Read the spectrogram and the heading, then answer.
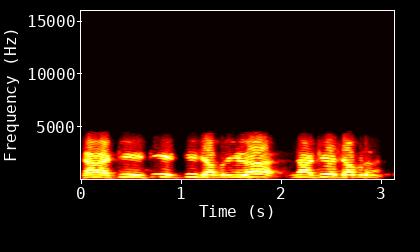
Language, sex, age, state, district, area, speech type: Tamil, male, 60+, Tamil Nadu, Thanjavur, rural, conversation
